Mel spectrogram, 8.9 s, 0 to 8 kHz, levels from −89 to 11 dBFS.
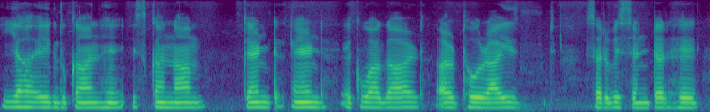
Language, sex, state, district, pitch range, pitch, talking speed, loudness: Hindi, male, Uttar Pradesh, Lalitpur, 130-135 Hz, 130 Hz, 90 wpm, -16 LUFS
